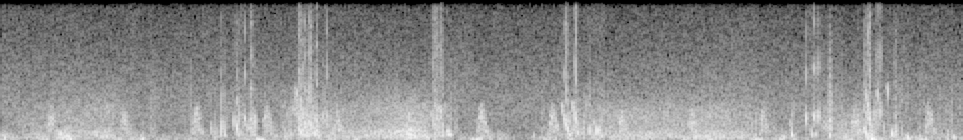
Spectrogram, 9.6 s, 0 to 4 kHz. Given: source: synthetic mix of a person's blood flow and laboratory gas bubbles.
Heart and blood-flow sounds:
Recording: Doppler ultrasound of blood flow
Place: subclavian vein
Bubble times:
2.06-2.59 s: bubbles
2.79-3.40 s: bubbles
4.26-4.54 s: bubbles
5.53-6.04 s: bubbles
7.83-7.95 s: bubbles
8.02-8.47 s: bubbles
8.53-8.99 s: bubbles
From the record:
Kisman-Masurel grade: 223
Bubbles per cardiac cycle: several, 3 to 8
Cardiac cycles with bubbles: 10 to 50%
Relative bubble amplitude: loud (0.450 to 0.775)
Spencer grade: 2 (many but less than half of the cardiac periods contain bubble signals, singularly or in groups)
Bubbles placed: anywhere in the cardiac cycle

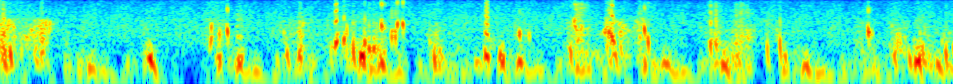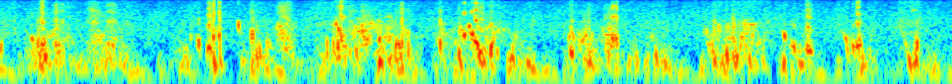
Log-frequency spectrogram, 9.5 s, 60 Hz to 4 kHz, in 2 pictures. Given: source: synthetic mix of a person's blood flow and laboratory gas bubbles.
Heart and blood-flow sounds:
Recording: Doppler ultrasound of blood flow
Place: precordium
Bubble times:
0.00-0.29 s: bubbles
1.02-1.24 s: bubbles
1.39-2.05 s: bubbles
2.12-2.24 s: bubbles
2.36-2.48 s: bubbles
2.56-2.69 s: bubbles
2.81-3.28 s: bubbles
3.52-3.78 s: bubbles
3.81-3.94 s: bubbles
4.31-4.39 s: bubbles
4.43-4.81 s: bubbles
4.86-5.43 s: bubbles
5.72-6.25 s: bubbles
6.35-6.89 s: bubbles
6.94-7.41 s: bubbles
7.58-8.11 s: bubbles
8.27-8.62 s: bubbles
8.64-8.85 s: bubbles
8.96-9.13 s: bubbles
9.26-9.39 s: bubbles
From the record:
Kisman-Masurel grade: 243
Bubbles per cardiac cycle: several, 3 to 8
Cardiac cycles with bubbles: 100%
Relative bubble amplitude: loud (0.450 to 0.775)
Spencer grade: 3 (all of the cardiac periods contain showers or single bubble signals, but not dominating or overriding the cardiac motion signals)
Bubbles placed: anywhere in the cardiac cycle

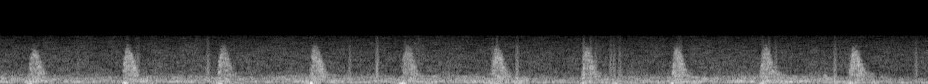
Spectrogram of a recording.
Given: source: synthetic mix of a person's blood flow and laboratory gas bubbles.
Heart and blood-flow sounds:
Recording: Doppler ultrasound of blood flow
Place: subclavian vein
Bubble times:
4.13-4.22 s: bubbles
4.35-4.63 s: bubbles
From the record:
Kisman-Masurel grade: 211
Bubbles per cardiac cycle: several, 3 to 8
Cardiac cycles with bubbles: 1 to 10%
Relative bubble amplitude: barely perceptible (0.100 to 0.250)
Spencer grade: 1 (occasional bubble signal discernible with the cardiac motion signal, with majority of cardiac periods free of bubbles)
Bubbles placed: anywhere in the cardiac cycle

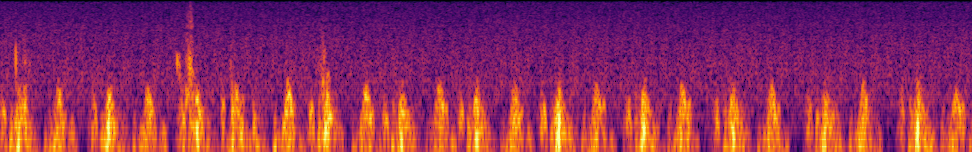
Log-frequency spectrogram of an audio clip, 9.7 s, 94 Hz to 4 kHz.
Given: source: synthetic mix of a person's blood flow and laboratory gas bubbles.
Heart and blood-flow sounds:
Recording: Doppler ultrasound of blood flow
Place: precordium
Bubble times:
0.14-0.33 s: bubbles
1.75-1.98 s: bubbles
2.21-2.26 s: bubbles
2.29-2.37 s: bubbles
3.18-3.30 s: bubbles
From the record:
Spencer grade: 2 (many but less than half of the cardiac periods contain bubble signals, singularly or in groups)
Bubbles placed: anywhere in the cardiac cycle

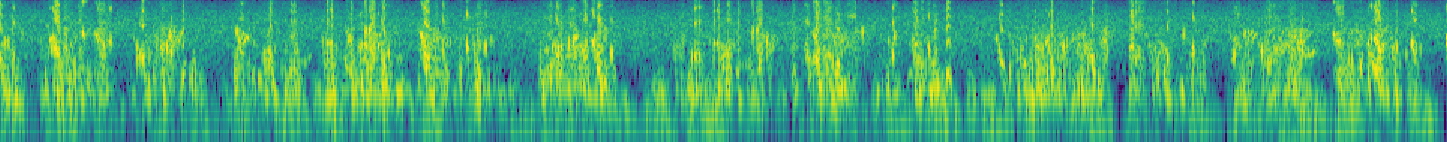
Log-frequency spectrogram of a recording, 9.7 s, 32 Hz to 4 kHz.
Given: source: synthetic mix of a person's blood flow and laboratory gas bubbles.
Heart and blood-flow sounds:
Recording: Doppler ultrasound of blood flow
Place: precordium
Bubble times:
0.00-0.20 s: bubbles
0.27-0.80 s: bubbles
0.89-1.35 s: bubbles
1.54-2.10 s: bubbles
2.12-2.73 s: bubbles
2.77-3.34 s: bubbles
3.58-4.15 s: bubbles
4.48-5.22 s: bubbles
5.27-5.81 s: bubbles
5.86-6.38 s: bubbles
6.61-7.45 s: bubbles
7.54-8.07 s: bubbles
8.16-8.81 s: bubbles
8.86-9.51 s: bubbles
9.61-9.66 s: bubbles
From the record:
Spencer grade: 4 (maximum detectable bubble signal sounding continuously throughout systole and diastole of every cardiac period, and overriding the amplitude of the normal cardiac signals)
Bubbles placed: anywhere in the cardiac cycle

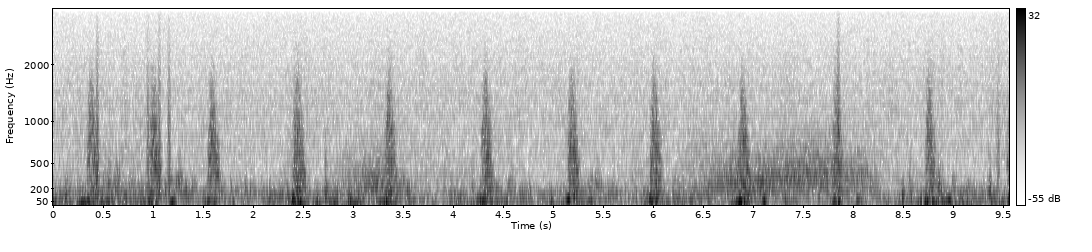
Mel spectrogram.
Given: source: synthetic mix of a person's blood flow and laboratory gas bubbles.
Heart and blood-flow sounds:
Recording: Doppler ultrasound of blood flow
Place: subclavian vein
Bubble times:
no bubbles
From the record:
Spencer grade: 0 (complete lack of bubble signals)

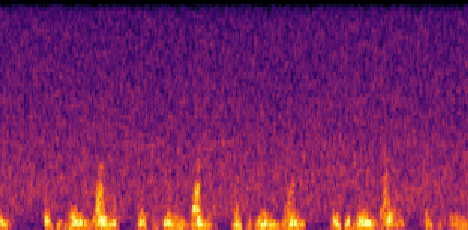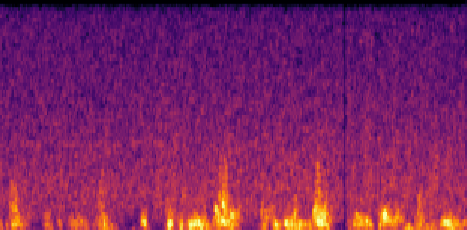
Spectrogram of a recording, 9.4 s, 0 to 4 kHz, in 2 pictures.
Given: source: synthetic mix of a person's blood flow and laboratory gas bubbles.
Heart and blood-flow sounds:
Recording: Doppler ultrasound of blood flow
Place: precordium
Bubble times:
no bubbles
From the record:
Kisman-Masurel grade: 000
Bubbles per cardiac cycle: 0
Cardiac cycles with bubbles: 0%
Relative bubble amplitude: no bubbles discernible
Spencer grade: 0 (complete lack of bubble signals)

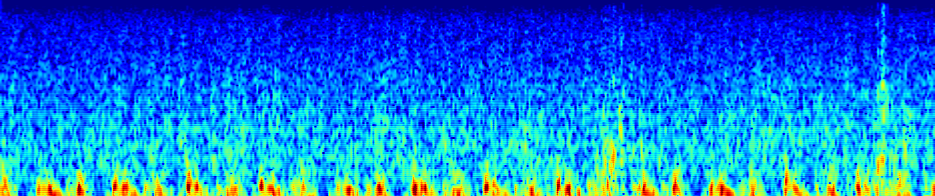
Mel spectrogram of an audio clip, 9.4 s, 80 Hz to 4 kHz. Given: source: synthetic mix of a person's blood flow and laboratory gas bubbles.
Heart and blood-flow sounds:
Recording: Doppler ultrasound of blood flow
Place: precordium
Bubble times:
5.99-6.25 s: bubbles
6.36-6.50 s: bubbles
8.65-9.11 s: bubbles
9.21-9.29 s: bubbles
From the record:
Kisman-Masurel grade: 211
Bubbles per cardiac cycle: several, 3 to 8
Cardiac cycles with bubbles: 1 to 10%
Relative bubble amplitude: barely perceptible (0.100 to 0.250)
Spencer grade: 1 (occasional bubble signal discernible with the cardiac motion signal, with majority of cardiac periods free of bubbles)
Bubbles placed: anywhere in the cardiac cycle

